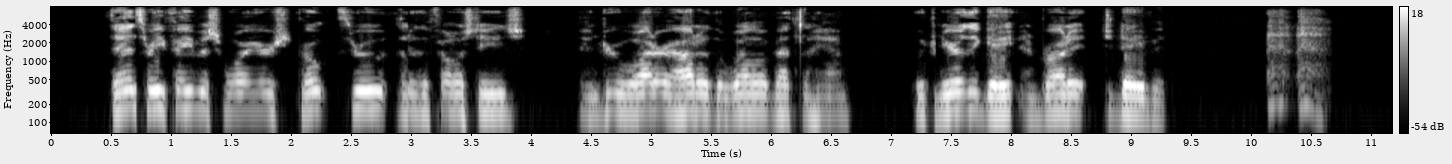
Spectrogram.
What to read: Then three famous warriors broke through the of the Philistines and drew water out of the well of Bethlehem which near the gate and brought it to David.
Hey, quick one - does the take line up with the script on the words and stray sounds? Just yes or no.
no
